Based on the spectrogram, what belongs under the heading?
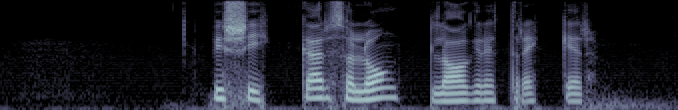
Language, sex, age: Swedish, female, 44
